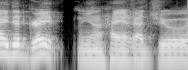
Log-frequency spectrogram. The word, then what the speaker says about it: Haqiqatjou: did great you know Hau is generally how it's pronounced uh the the Q is what people have trouble with it represents a K in Arabic or farsy so uh you can pronounce like a or softer like more like a sound either way okay so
